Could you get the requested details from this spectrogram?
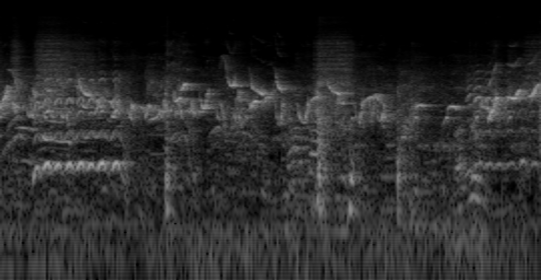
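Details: Caged greater green leafbird competing at an independence-day songbird festival in Malinau Utara, North Kalimantan, Indonesia. Loud, busy warbling of quick rising and falling whistled notes and trills, with other competing birds and background voices.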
